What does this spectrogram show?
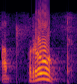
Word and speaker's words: uproot: uproot, ரூட்க்கு முன்னாலே uproot second syllable, root, uproot, uprooted.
